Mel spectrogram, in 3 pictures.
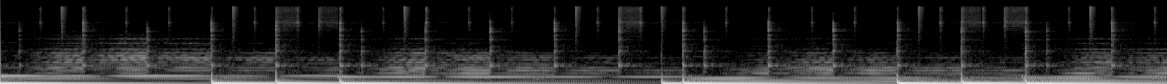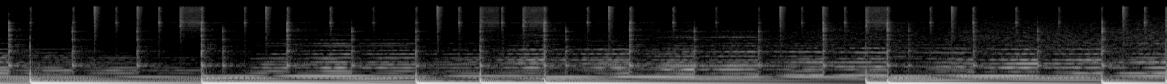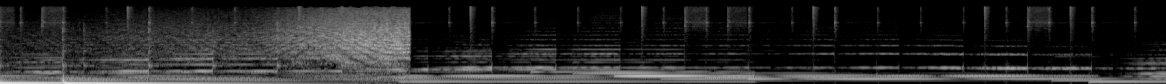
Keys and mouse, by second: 4.7 z, 5.4 z, 5.7 a, 8.4 middle click, 8.6 g, 14.5 g, 31.2 a.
